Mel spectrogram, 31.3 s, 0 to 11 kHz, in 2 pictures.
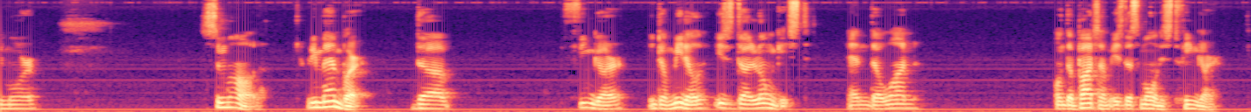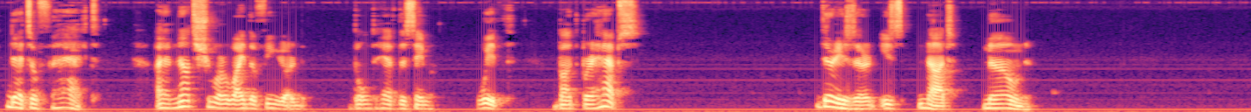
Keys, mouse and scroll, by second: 0.9-2.5 right drag, 1.4 e, 2.7 s, 4.9 right click, 5.3-7.6 drag, 6.3 s, 7.6-9.9 right drag, 8.5 e, 9.4 s, 11.4-13.5 middle drag, 16.1-21.9 middle drag, 25.4-28.1 middle drag, 28.1-31.2 drag, 29.1-31.2 right drag.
